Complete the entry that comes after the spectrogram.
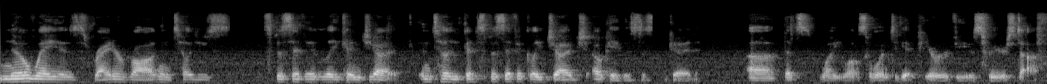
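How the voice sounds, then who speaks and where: A man keeps a moderate pace while noticeable background noise runs beneath him. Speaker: hypnotist. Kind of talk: workshop discussion.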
